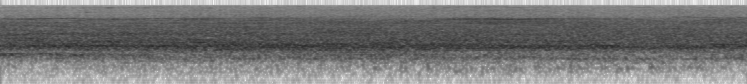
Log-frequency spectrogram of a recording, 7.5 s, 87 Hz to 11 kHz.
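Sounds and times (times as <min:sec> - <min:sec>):
basketball crowd jeering: 0:00.0 - 0:07.4.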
